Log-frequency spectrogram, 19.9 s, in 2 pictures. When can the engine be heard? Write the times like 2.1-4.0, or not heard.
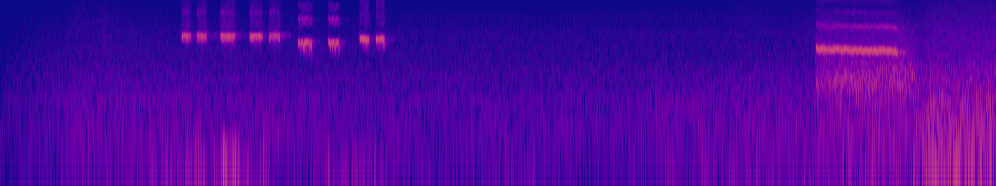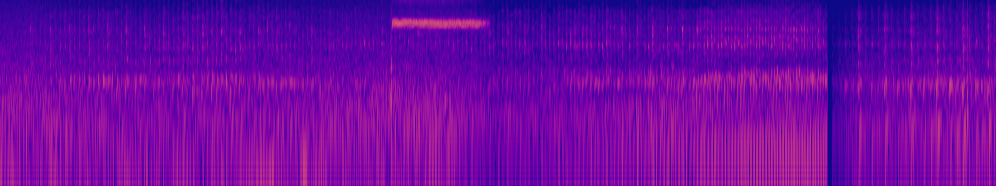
10.2-19.8.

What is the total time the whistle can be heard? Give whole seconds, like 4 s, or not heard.
4 s.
